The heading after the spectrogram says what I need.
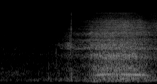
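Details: Adult man with sleep apnea puts on a strapped, magnet-clipped CPAP mask and turns on the machine; quiet room gives way to a rising, steady rush of air with a faint hum.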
